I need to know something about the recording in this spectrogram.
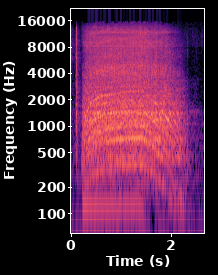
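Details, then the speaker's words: Breville Barista Express built-in grinder purging a new bag of beans at about grind setting 20; brief run with a thin, high whine over the motor that sags in pitch as it spins down; cause unknown. "this perch it sounds really really weird isn't it did you hear that that wing whining sound"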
